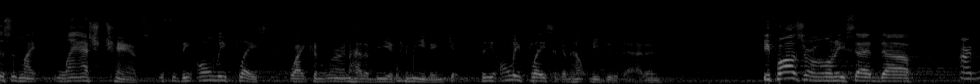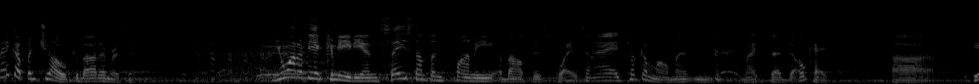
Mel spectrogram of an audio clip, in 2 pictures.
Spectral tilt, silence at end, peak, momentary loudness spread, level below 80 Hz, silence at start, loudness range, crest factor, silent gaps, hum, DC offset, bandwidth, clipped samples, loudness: -4.5 dB/octave; 0 s; -26 dBFS; 19 LU; -80 dBFS; 0 s; 8 LU; 22 dB; none; none; under 0.1%; 13 kHz; under 0.1%; -48 LUFS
